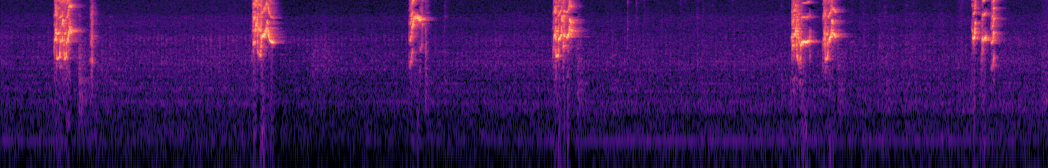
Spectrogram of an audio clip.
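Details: Rosy-faced lovebird repeating short, harsh, high-pitched chirps roughly every one and a half to two seconds, some calls doubled, against a quiet, clean background.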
